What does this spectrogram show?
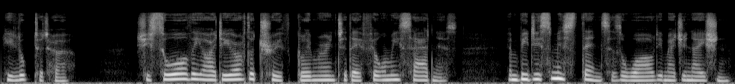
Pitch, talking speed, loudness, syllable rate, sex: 205 Hz, 195 wpm, -16 LUFS, 6.0 syllables/s, female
